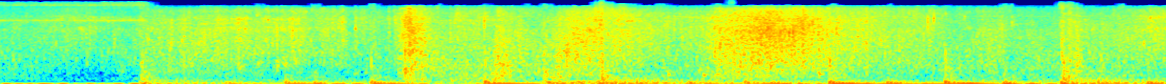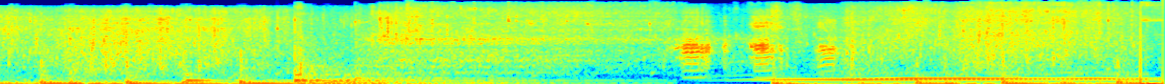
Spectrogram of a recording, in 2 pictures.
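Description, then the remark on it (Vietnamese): A duck in fairly deep water quacks repeatedly amid busy splashing and rustling as a leopard cat attacks it without success, loud, with a low sustained tone coming in near the end. “Thần may mắn đã đứng về phía con vịt”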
